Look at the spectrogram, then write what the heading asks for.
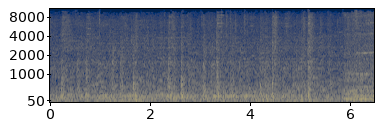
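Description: Train running, heard from inside a crowded passenger coach: a dense rumble with irregular clicks and knocks from the wheels and couplings. Near the end it changes suddenly to a louder steady hum with several held tones, alongside an Indian Railways WAG-9 electric locomotive.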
